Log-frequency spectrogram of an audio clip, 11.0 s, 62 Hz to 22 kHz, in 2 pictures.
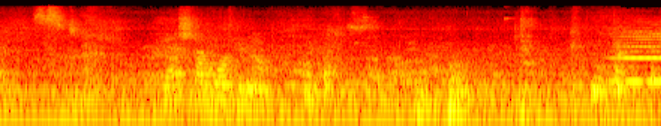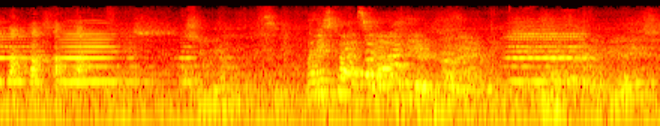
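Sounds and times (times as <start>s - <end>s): people talking: 0.0s - 11.0s
people laughing: 4.8s - 6.9s, 8.2s - 10.6s
accordion holding a chord: 5.1s - 7.6s, 8.4s - 11.0s.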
